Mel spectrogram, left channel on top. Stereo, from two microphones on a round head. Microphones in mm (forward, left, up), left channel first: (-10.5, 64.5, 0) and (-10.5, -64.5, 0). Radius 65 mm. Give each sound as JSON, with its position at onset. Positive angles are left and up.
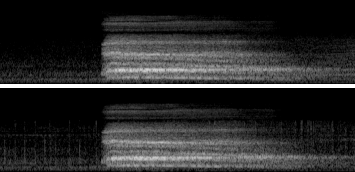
{"t": 1.0, "sound": "a shout", "side_deg": 25, "distance_m": 4.5}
